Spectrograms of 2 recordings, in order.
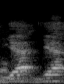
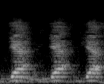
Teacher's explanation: Jadi tengah lidah ke langit-langit atas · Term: Jim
